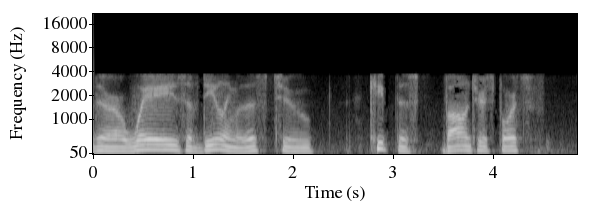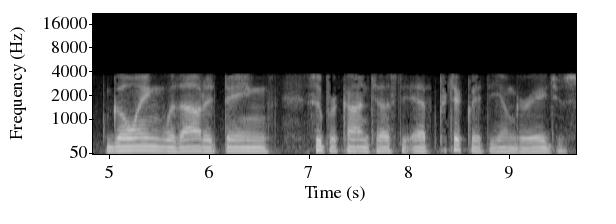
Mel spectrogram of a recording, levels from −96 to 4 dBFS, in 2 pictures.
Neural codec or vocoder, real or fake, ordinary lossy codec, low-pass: codec, 16 kHz in and 24 kHz out, 1 kbps, XY-Tokenizer; fake; AAC, 24 kbps; 3.6 kHz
